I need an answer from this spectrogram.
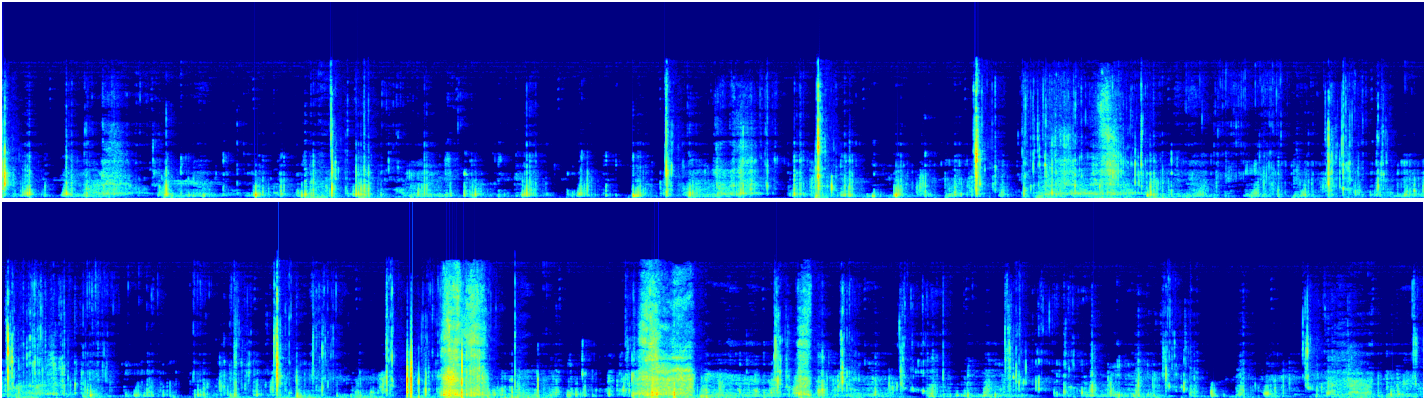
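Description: Close-miked chewing by a person eating rice, greens and fried pork ear by hand, with many small mouth clicks and smacks between crunches. Two louder, longer crunches come a little past the middle.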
